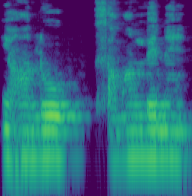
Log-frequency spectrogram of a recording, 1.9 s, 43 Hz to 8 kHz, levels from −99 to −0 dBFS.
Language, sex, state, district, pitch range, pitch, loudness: Hindi, male, Bihar, Jamui, 120-125 Hz, 120 Hz, -31 LUFS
